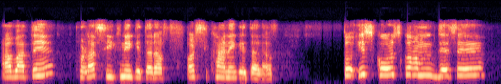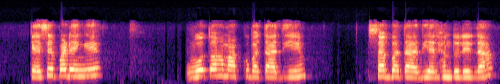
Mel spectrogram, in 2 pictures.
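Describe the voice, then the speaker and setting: A woman teaching a Tajweed class online, explaining step by step, asking the class questions and repeating key points. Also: sits high. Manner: explains with questions and repetition, mixes English terms. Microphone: online meeting call.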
